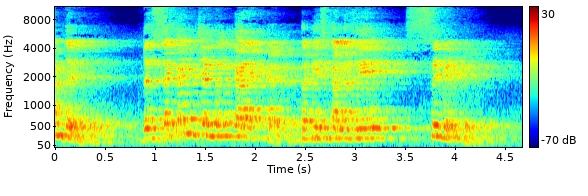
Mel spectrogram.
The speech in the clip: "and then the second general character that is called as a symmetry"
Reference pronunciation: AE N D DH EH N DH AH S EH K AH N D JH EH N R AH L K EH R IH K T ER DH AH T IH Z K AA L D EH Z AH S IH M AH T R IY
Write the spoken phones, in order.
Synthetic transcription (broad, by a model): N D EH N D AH S EH K AH N D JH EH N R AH L K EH R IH K T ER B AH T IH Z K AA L AH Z AH S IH M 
